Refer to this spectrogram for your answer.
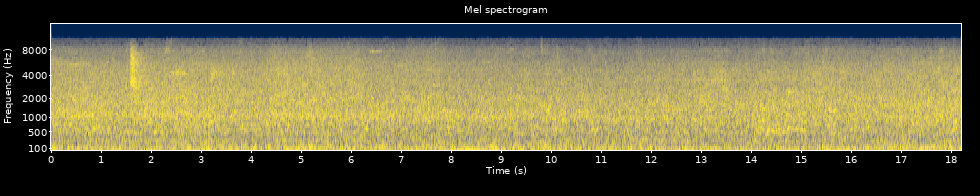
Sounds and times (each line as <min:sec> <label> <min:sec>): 0:00.0 traffic 0:18.2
